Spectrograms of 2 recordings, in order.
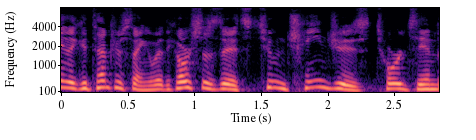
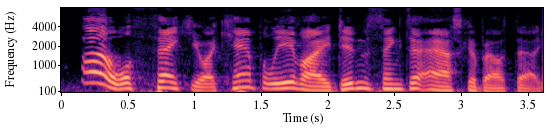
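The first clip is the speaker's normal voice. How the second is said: normal talking voice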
